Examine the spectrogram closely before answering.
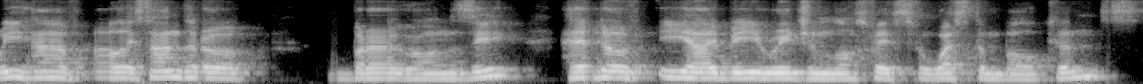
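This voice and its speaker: The speaker is a man with a British accent and a fairly high pitch. He keeps a moderate pace and fairly even intonation. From England. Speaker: lawyer and panel moderator. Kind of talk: conference panel moderation.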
